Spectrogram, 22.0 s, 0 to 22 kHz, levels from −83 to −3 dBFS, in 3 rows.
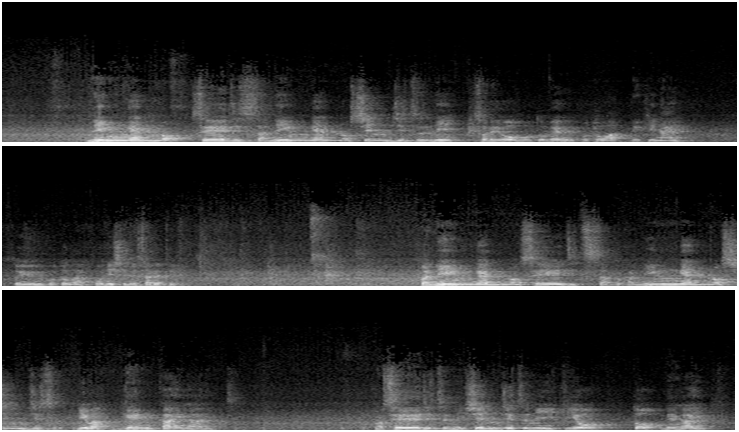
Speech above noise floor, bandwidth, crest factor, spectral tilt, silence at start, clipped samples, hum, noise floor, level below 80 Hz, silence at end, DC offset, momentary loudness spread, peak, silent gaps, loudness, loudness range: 26 dB; 12.5 kHz; 20 dB; -6.5 dB/octave; 0 s; under 0.1%; none; -45 dBFS; -52 dBFS; 0.1 s; under 0.1%; 21 LU; 0 dBFS; none; -19 LUFS; 9 LU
